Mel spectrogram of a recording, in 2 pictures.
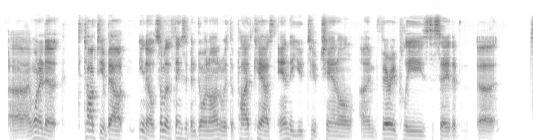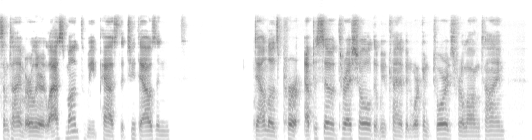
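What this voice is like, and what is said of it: Voice rough from a cold. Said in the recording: “I apologize for my voice. I am coming off a cold, and so it's not 100%.”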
